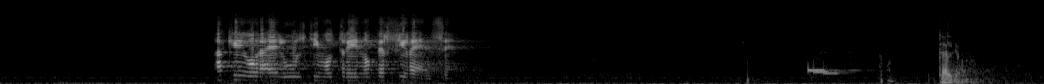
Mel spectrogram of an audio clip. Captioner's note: speaking italian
